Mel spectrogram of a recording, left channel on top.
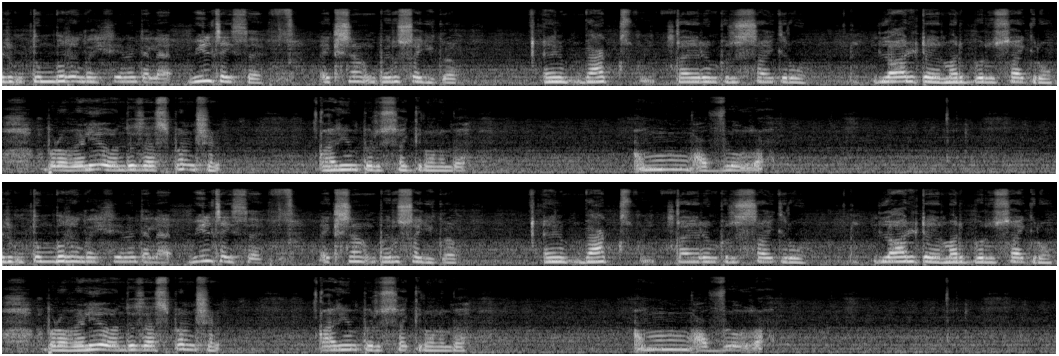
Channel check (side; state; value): both; normal; correlation 0.54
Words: தும்புறேன் கைஸ். என்ன தெரியல, வீல் சைஸை எக்ஸ்ட்ரா பெருசாகிக்கிறோம். பேக் டயரும் பெருசாகிக்கிறோம். லாரி டயர் மாதிரி பெருசாகிக்கிறோம். அப்புறம் வெளியே வந்து சஸ்பென்ஷன் அதையும் பெருசாக்கிறோம் நம்ம. அவ்வளோதான்.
